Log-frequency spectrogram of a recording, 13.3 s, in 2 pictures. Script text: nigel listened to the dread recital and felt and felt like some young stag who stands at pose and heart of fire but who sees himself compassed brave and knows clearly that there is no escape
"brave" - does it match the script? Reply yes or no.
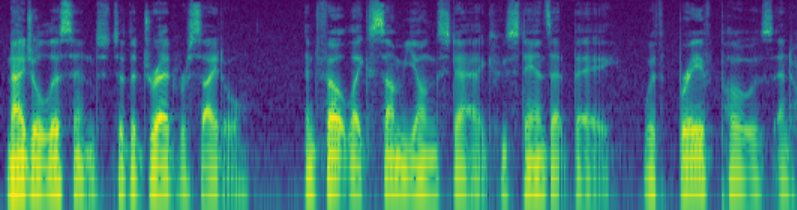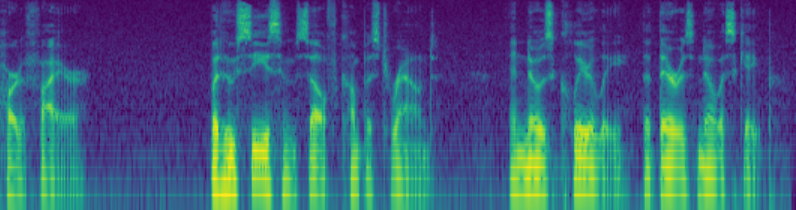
no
